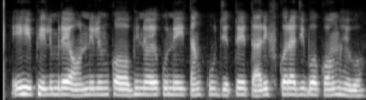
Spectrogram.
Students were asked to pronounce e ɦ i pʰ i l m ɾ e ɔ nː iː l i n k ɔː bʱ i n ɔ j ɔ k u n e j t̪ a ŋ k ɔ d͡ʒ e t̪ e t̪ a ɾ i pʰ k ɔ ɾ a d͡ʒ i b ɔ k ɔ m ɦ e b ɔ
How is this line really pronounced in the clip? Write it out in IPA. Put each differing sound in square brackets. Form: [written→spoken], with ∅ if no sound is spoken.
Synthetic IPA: e ɦ i pʰ i l m ɾ e ɔ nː [iː→i] l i [n→ŋ] k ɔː bʱ i n ɔ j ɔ k u n e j t̪ a ŋ k [ɔ→u] d͡ʒ e t̪ e t̪ a ɾ i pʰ k ɔ ɾ a d͡ʒ i b ɔ k ɔ m ɦ e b ɔ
